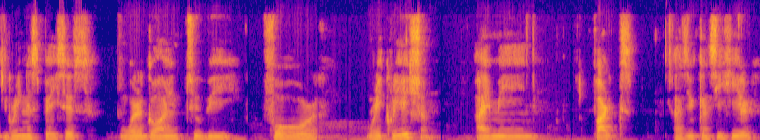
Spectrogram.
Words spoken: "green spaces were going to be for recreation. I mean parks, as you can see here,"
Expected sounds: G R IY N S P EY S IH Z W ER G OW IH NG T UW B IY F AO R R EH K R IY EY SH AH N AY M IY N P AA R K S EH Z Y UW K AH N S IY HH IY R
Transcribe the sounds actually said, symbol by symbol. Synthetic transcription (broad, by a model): G R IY N S P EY S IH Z W ER G OW IH NG T UW B IY F AO R R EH K R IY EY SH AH N AY M IY N P AA R K S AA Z Y UW K AH N S IY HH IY R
